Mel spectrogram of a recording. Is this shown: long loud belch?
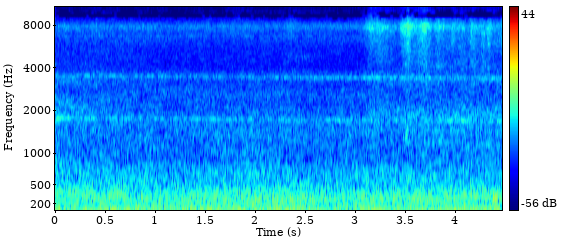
no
